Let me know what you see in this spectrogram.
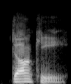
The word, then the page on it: donkey: American English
